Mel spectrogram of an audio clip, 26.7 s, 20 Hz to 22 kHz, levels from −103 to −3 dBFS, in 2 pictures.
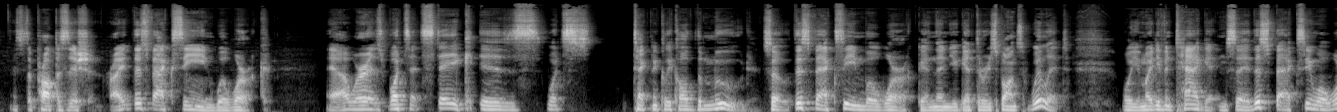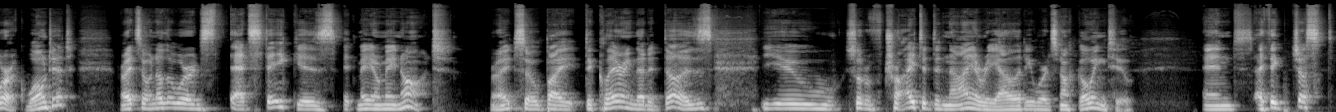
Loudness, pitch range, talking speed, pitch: -25 LUFS, 120-165 Hz, 185 wpm, 140 Hz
